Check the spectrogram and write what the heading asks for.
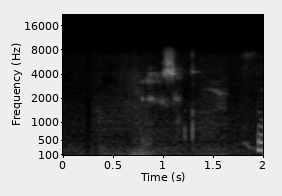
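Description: Soft whispering under the breath, hissy and without voice, loudest about a second in.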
